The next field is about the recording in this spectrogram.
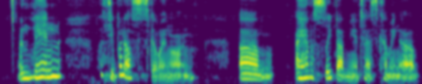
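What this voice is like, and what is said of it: Slightly raspy voice. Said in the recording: “If I sound a little raspy, that's my allergies talking”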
